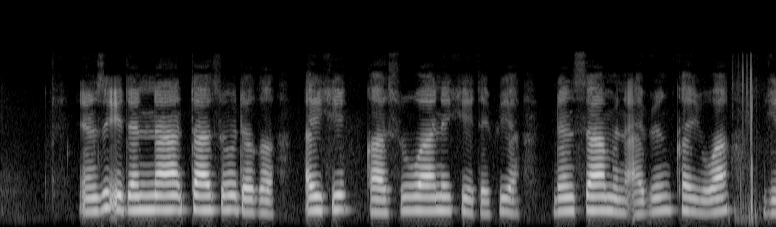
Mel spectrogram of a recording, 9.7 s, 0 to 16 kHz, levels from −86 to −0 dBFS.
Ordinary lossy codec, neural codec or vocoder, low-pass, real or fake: none; none; 7.2 kHz; real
